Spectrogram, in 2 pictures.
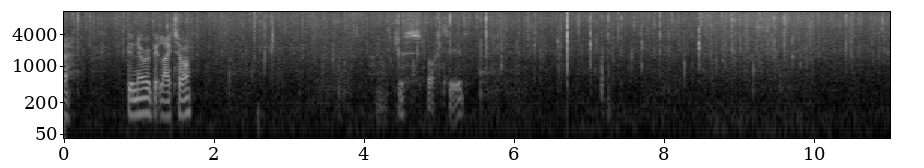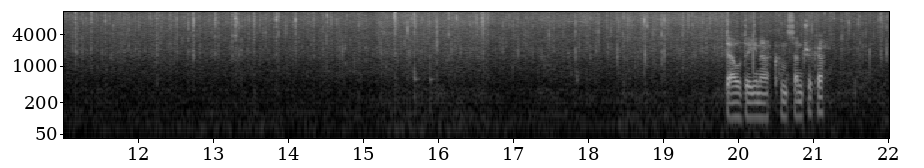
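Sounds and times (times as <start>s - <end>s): light rain dripping on leaves: 0.0s - 22.0s.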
